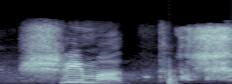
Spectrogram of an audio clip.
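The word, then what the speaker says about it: শ্রীমদ্: দয় নিচে অসন্ত আছে এটাকে কিভাবে উচ্চারণ করব উচ্চারণ করব মত শ্রীমত শ্রীমত ঠিক আছে শ্রীমত তারপরে ভগবত ভগ আর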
